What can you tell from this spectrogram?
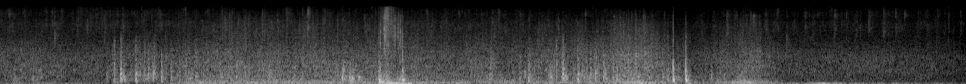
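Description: Rainstorm: steady heavy rain with low rolling thunder and a sharp thunderclap about four seconds in, dying away near the end.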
